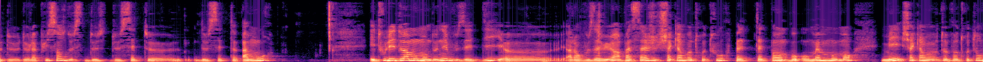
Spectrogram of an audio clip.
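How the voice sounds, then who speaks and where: Husky-voiced woman giving a tarot reading. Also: fairly low pitch, dark tone. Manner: hesitant, many fillers and restarts, addresses listener directly. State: voice not fully recovered from illness. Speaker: tarot card reader. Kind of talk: casual spoken tarot reading.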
